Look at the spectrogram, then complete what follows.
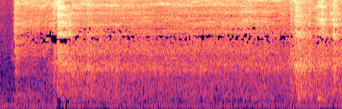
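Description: Dental suction tip hissing steadily as it draws air and fluid from the mouth. It switches on abruptly just after the start and swells louder about a second in and again near the end.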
